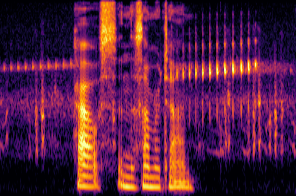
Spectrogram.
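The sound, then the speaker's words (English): A chorus of frogs croaks steadily while mating in springtime, around April and May, a high, rapidly pulsing trill that runs throughout. A man speaks briefly over it partway through before the frogs carry on alone. “What you're hearing now is the sound of frogs in the springtime around April and May”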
